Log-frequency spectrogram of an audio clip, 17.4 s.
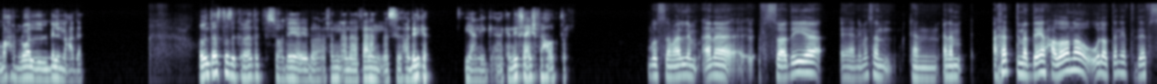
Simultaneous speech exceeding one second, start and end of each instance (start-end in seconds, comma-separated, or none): none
